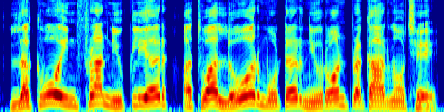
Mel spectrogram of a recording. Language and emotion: Gujarati, neutral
